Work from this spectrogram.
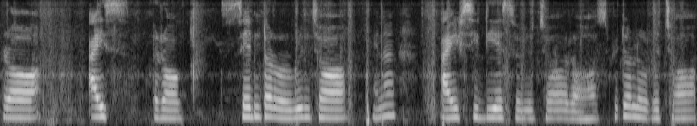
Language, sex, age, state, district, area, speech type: Nepali, female, 18-30, West Bengal, Alipurduar, urban, spontaneous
